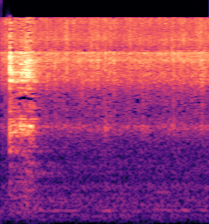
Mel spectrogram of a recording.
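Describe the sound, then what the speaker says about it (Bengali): Bitter gourd slices frying in a pan hiss steadily in hot oil, opening with a bright metallic scrape of a spatula before settling into an even, close sizzle. "আমার প্রায় করলা ভাজা হয়ে এসছে, আর একটু লাগবে।"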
